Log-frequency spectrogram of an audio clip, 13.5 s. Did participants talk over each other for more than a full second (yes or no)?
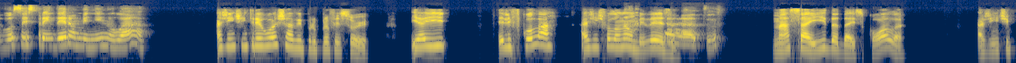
no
